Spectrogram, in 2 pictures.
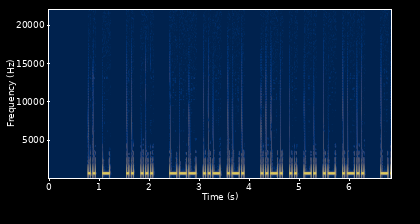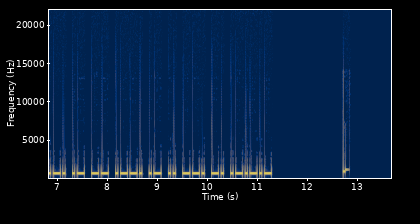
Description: Morse code, heard as a keyed tone, about 25 wpm, 700 Hz. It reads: IT IS OUR FINAL CAMPAIGN.
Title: Sentences from Top 1200 Words 25wpm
